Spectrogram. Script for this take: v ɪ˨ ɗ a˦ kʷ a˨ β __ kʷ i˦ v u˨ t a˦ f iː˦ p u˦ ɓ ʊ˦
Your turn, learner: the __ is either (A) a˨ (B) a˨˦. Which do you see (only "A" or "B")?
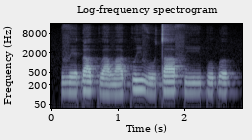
B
